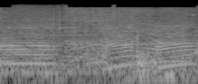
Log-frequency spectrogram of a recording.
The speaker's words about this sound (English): Everyone knows chainsaw beats wood. That's right.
